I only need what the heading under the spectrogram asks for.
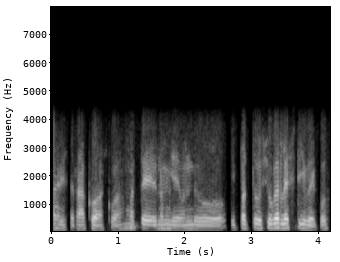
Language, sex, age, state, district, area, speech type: Kannada, male, 30-45, Karnataka, Udupi, urban, conversation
